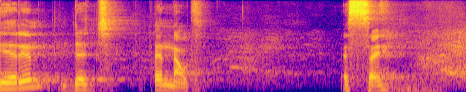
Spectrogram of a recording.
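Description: A man speaks loudly and with animation through loudspeakers in a large echoing hall.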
